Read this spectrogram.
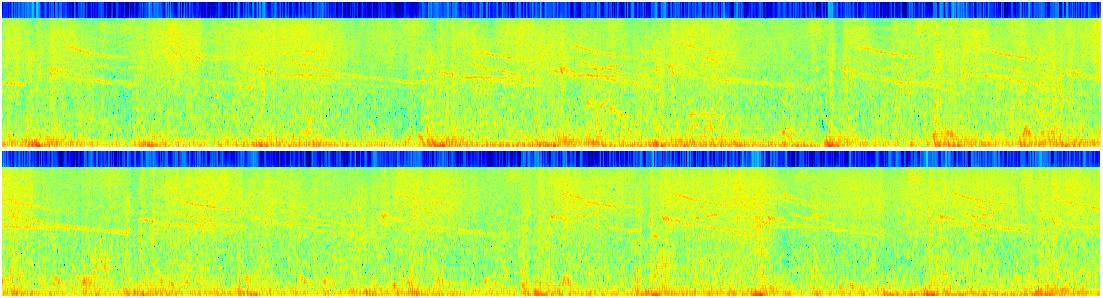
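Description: Whooshing spell sounds swoop down in pitch again and again.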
